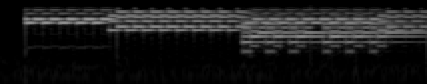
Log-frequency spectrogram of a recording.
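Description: cell phone ringtone

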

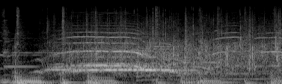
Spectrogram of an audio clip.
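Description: audience applauding

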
